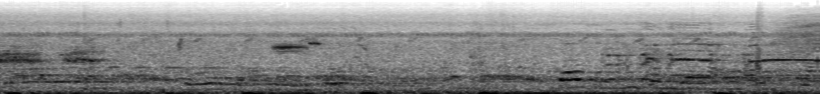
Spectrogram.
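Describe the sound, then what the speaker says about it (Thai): Roosters crow at a distance over a steady outdoor hum, with chirping birds and insects in the background; no one speaks. "เสียงไก่เสียงนกนะคะ"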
